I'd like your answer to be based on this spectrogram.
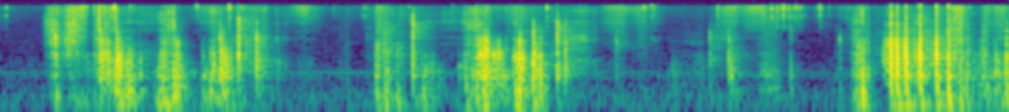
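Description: Fingertips wearing a ring lift, flip and smooth down the thick glossy pages of a camping guide lying open on a table. Crisp, crinkly rustles and soft tearing-like swishes come in bursts separated by short quiet pauses, with a faint steady hum underneath. The final page turn is the loudest and brightest.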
